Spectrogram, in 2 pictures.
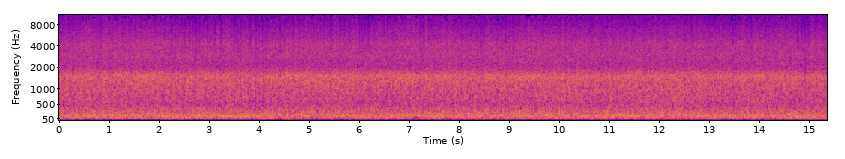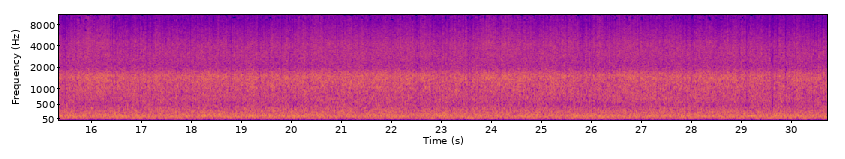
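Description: Hurricane wind and rain on a pier webcam's microphone, mixed with breaking surf: a loud, steady rushing noise that never lets up.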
